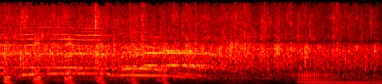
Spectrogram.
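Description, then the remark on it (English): A church audience breaks into steady applause for the speaker's assistant, a dense wash of clapping that holds at a fairly even loudness, with a sustained tone from an organ or keyboard rising underneath near the end. “Let's give an applause for my lovely assistant here.”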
